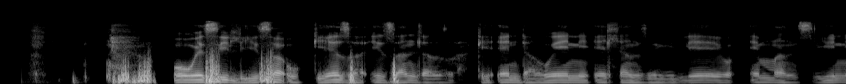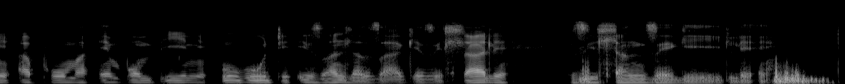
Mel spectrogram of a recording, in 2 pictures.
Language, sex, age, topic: North Ndebele, male, 25-35, health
